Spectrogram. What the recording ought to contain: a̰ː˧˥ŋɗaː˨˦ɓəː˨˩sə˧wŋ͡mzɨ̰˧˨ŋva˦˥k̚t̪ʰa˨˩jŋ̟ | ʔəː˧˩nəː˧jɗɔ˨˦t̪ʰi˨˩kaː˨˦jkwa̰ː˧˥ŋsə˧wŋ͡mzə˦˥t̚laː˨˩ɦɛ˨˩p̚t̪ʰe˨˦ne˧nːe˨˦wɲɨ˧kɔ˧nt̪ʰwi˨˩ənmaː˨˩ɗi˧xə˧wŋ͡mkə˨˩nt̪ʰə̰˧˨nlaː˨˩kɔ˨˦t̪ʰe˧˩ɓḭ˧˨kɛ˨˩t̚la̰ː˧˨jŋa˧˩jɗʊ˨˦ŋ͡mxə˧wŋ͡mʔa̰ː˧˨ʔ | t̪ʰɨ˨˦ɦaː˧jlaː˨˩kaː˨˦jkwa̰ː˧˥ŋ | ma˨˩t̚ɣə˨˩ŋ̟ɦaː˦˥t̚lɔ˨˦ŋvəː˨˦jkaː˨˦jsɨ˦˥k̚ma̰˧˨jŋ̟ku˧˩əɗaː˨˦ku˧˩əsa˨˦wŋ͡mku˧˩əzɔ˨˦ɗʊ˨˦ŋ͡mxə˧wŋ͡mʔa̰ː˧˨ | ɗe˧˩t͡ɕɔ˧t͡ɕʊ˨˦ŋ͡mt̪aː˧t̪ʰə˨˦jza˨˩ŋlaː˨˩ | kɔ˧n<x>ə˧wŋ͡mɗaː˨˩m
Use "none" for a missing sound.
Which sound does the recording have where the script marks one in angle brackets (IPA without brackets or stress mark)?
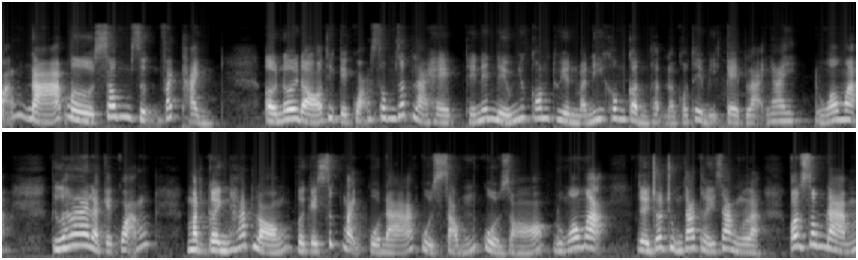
s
